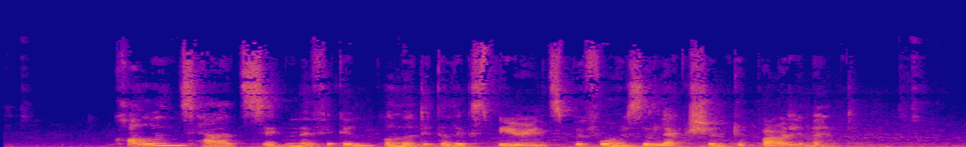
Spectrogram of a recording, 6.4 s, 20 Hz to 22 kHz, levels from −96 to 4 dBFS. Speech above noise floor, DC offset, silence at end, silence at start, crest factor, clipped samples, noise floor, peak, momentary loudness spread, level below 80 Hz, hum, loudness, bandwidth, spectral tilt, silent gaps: 37 dB; under 0.1%; 0.25 s; 0.8 s; 18 dB; under 0.1%; -58 dBFS; -4 dBFS; 8 LU; -62 dBFS; none; -22 LUFS; 16 kHz; -6 dB/octave; none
